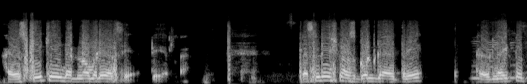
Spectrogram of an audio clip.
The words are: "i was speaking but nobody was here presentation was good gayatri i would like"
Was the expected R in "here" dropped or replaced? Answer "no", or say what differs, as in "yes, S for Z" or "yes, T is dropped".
yes, L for R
